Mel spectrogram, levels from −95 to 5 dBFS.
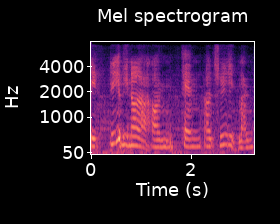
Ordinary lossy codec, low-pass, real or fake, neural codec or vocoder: AAC, 48 kbps; 7.2 kHz; fake; codec, 24 kHz, 1 kbps, SNAC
